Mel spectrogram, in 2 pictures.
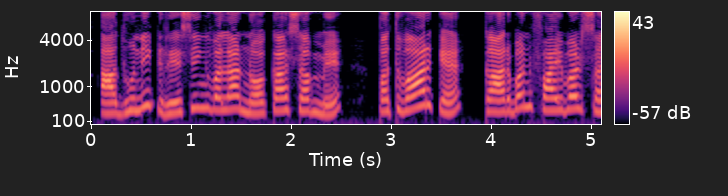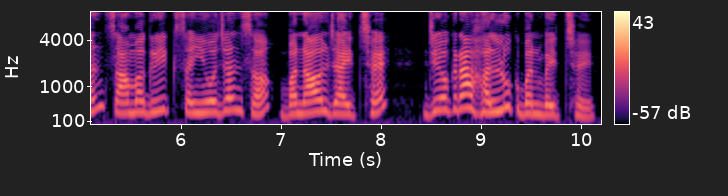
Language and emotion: Maithili, neutral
